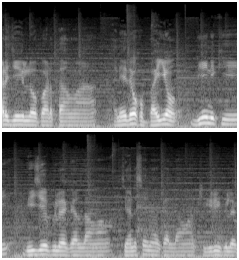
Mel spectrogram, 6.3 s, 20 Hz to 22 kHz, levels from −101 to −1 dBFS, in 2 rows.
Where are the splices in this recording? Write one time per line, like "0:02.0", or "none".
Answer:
none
